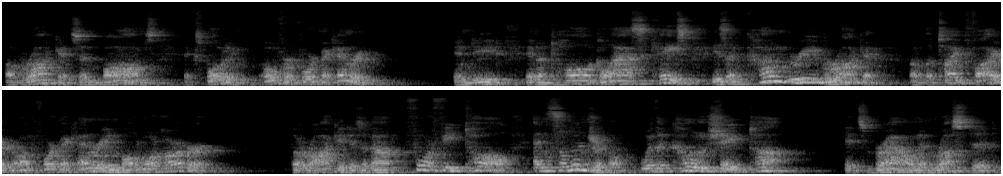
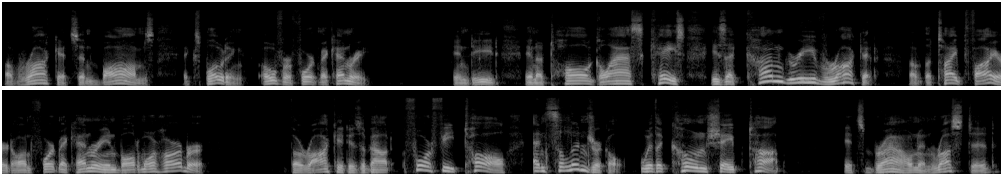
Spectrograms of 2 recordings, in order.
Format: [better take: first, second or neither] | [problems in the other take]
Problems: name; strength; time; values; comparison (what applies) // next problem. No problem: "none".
second | off-mic speech; far // room echo; noticeable; dies away in 0.6 s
